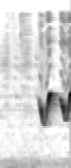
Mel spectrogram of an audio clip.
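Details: Black-throated laughingthrush with white cheeks giving two short, loud, wavering whistled phrases, each dipping then rising, in quick succession against low background hum.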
